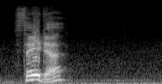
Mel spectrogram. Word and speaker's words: theta: the ey in obey theta is a single Greek letter the that is equivalent to two English letters together it is th as in thing Yoda is the short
